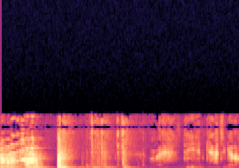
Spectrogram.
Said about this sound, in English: I think they've smashed the hall door open.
